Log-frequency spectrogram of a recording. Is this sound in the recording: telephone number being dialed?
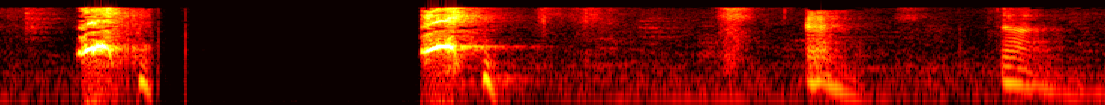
no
